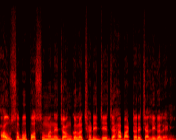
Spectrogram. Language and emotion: Odia, neutral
